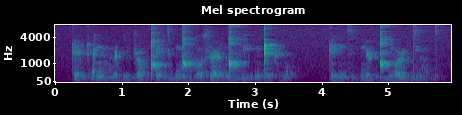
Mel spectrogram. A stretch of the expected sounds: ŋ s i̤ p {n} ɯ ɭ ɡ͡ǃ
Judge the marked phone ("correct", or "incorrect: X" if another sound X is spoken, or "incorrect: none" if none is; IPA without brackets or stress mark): correct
